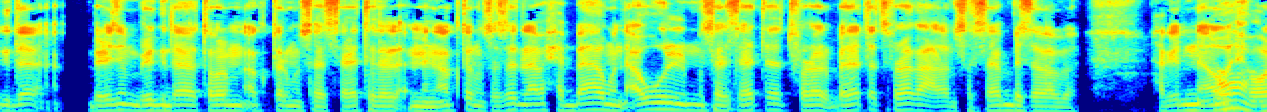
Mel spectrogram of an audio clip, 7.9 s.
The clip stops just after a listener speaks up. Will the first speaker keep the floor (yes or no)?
yes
